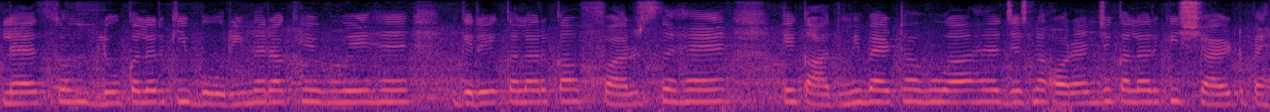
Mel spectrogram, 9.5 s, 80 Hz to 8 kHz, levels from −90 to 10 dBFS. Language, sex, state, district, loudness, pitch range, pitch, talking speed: Hindi, female, Uttar Pradesh, Budaun, -31 LUFS, 255-280 Hz, 275 Hz, 170 wpm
